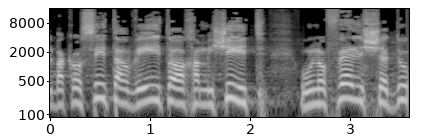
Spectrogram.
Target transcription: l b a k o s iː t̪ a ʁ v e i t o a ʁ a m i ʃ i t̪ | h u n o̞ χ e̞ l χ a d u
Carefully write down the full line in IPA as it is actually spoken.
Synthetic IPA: l b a k o s i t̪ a ʁ v i i t o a χ a m i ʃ i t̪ | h u n o̞ f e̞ l ʃ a d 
